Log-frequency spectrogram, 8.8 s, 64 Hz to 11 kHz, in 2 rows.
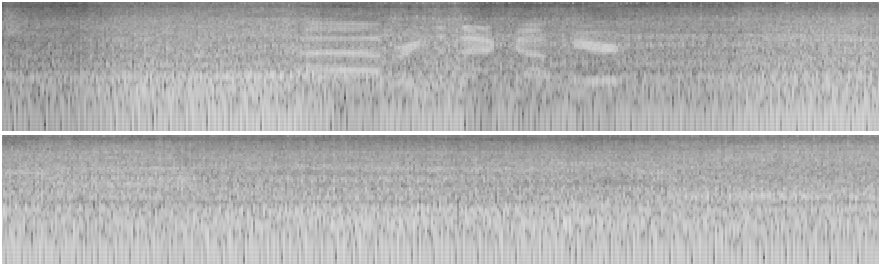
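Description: Simplicity 5216 hydrostatic riding lawnmower with a 16hp Briggs and Stratton engine running steadily at close range, a continuous low drone under a brief spoken remark.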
